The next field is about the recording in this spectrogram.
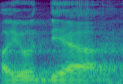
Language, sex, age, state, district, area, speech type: Gujarati, male, 30-45, Gujarat, Morbi, urban, spontaneous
